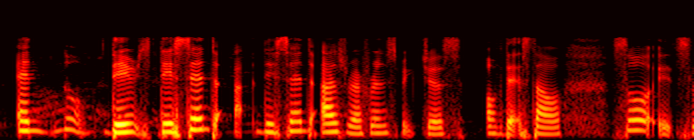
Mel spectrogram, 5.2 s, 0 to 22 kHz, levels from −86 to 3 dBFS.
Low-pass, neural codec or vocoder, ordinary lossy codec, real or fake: 7.2 kHz; none; none; real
